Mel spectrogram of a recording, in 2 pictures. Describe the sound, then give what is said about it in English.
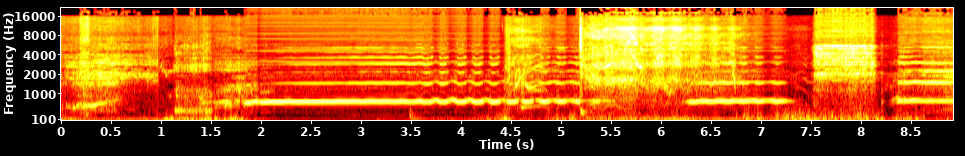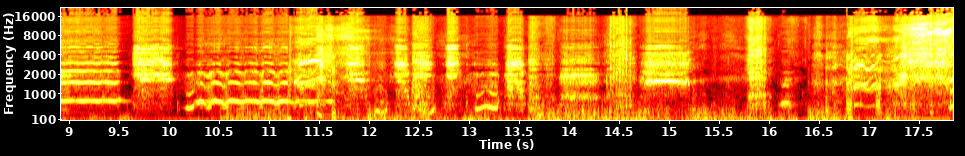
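A female donkey in a field, known as the opera donkey, brays at a man walking by in long, high, wavering notes, several sustained calls in a row with a warbling, almost sung quality, loud throughout with breathy gasps between them. “People are calling her the opera donkey.”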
